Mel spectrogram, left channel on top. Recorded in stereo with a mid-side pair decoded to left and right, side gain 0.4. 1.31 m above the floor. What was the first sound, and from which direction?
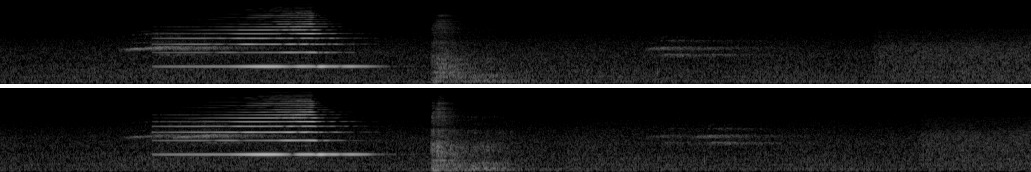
A violin, 35° right.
